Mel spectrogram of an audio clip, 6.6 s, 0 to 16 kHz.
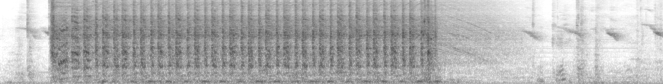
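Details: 2005 Toyota Highlander parked for a month, rat droppings in engine bay, no codes: starter cranks steadily about four seconds but engine never fires; suspected fuel delivery problem, injector power and pulse being checked; crank no start.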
